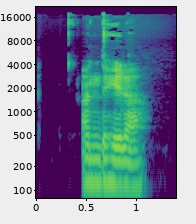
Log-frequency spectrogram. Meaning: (adjective) 1. dark 2. dismal, depressing, gloomy; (noun) 1. darkness, absence of light 2. night 3. blurriness, mist, bleakness 4. shadow 5. sorrow, hopelessness
- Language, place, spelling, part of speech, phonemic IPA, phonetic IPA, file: Hindi, Delhi, अँधेरा, adjective / noun, /ən.d̪ʱeː.ɾɑː/, [ɐ̃n̪.d̪ʱeː.ɾäː], LL-Q1568 (hin)-अँधेरा.wav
